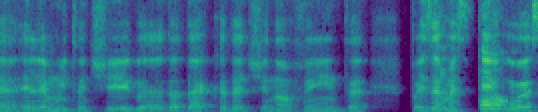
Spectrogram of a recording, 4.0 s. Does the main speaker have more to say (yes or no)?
yes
